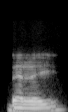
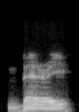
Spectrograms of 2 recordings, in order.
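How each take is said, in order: First: The R is a quick tapped flap. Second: The R is a quick tapped flap.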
